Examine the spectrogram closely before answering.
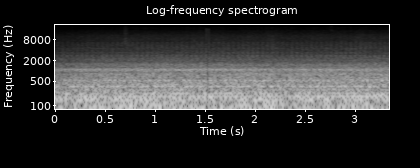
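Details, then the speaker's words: Porsche 912 blind auction purchase, first proper drive around 70: heavy steady low drone, bouncing, rattling and noisy under throttle, source unclear; loud noise under throttle, cause not confirmed. "it's bouncing along it's rattling it's noisy it's smelly it's it's actually all the things that i love about an old car um but that noise isn't great"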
